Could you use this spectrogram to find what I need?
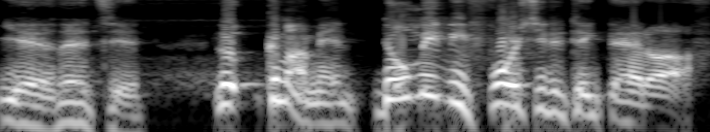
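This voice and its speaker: Putting on a character voice, a man drawls at a moderate pace in a high pitch. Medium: comedy sketch. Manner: casual, drawling, full of fillers.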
